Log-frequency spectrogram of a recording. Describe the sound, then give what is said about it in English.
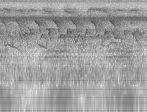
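Bullfrogs drone low and steady beneath a busy chorus of northern cardinals and prothonotary warblers, whose overlapping chirps and whistled phrases repeat throughout a quiet outdoor wetland soundscape recorded in the Big Thicket Natural Preserve. “Let's listen again to America's Ark as bullfrogs sing alongside northern cardinals and prothonotary warblers.”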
